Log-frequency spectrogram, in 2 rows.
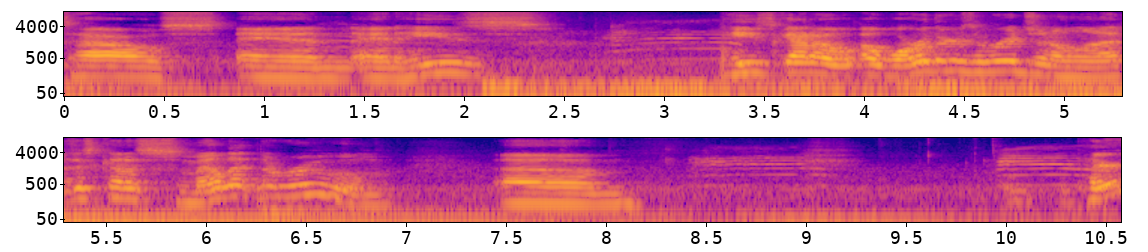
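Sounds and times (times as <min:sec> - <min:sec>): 
speech: 0:00.0 - 0:02.4, 0:03.3 - 0:08.2, 0:10.0 - 0:10.5
low hum: 0:00.0 - 0:10.5
cat meowing: 0:08.4 - 0:09.2, 0:10.0 - 0:10.5.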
